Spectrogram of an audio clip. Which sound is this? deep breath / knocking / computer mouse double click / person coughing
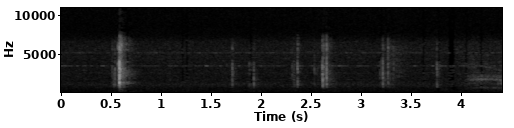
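computer mouse double click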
